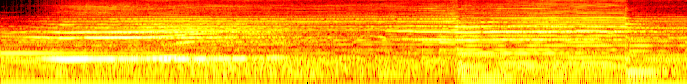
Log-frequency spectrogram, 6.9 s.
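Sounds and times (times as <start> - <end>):
whale song: 0.0 - 6.8.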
